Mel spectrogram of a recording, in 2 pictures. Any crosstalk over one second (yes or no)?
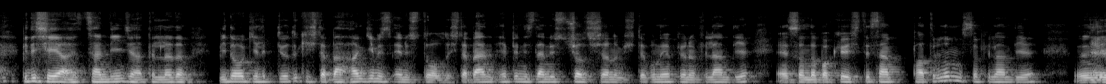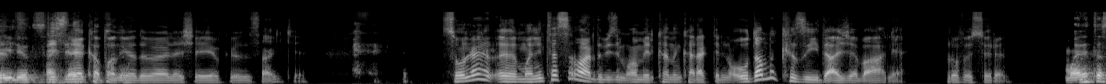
yes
